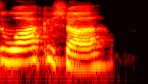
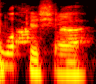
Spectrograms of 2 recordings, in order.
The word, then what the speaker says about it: Waukesha: It's, it's Waukesha. Wa- yeah, Waukesha. Waukesha.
